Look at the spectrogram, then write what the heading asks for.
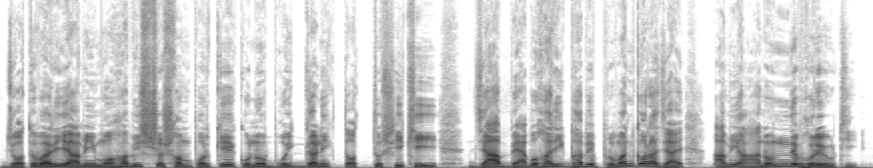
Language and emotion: Bengali, happy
